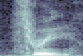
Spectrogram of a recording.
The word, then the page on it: three: American English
